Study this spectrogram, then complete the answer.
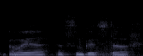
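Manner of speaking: ordinary talk, nothing marked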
